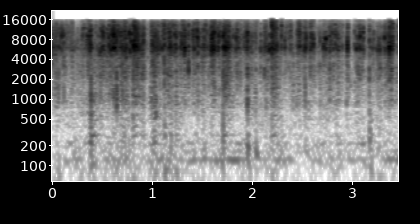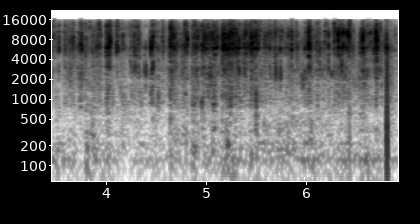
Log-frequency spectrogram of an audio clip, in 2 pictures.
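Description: A large sheet of clear plastic bubble wrap is squeezed and crumpled by fingertips with red nails. A steady, bright crinkling hiss carries through the whole clip, broken by scattered sharp pops as bubbles burst.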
